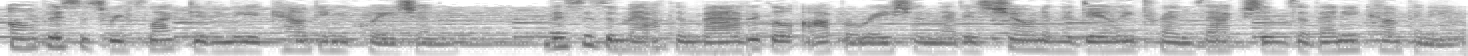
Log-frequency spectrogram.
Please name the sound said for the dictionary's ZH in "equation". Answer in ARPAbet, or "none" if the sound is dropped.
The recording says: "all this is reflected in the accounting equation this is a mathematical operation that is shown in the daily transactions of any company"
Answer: ZH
